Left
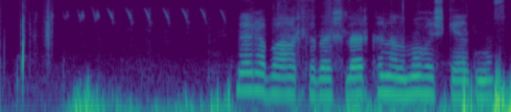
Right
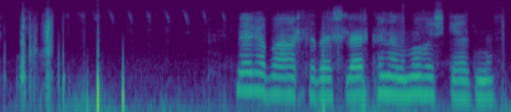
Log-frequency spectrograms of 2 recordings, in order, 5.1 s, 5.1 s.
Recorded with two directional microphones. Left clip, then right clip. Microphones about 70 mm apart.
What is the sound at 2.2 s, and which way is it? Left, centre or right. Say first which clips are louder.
Speech: right 2 dB; left.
